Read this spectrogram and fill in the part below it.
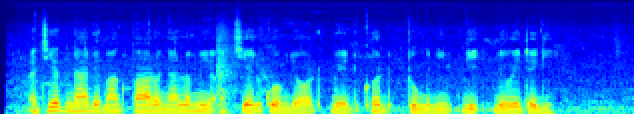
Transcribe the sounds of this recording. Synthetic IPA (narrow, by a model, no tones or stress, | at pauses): at͡ʃjed̪nademaɡpaɾɔɲalɔmɪjɔʔat͡ʃɪɛlkwomd͡ʒɔdbedkʰɔdtuŋɡniɡɪbeweteɡi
